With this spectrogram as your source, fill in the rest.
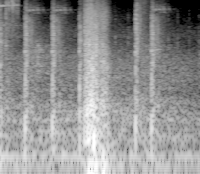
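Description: A door opens with a low whoosh.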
